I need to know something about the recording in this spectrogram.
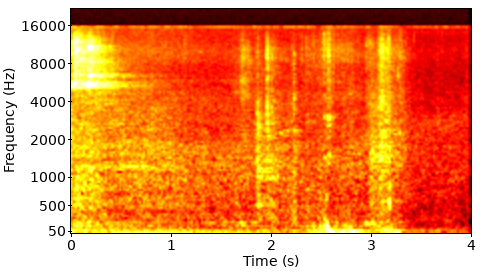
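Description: A Rover 416SLi 16-valve saloon with its engine running, being driven forward on a roller brake tester. A low rumble swells about two and a half seconds in, then the sound drops away sharply near the end.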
